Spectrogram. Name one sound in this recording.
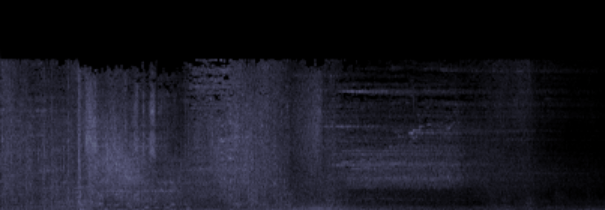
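A loud magical blast booms and crackles, then slowly fades.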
